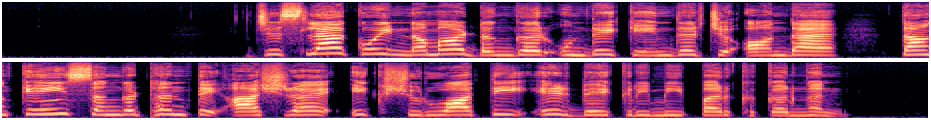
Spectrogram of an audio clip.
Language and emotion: Dogri, neutral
